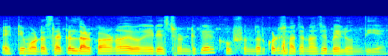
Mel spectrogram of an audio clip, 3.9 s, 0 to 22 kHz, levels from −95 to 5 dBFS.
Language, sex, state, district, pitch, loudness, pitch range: Bengali, male, West Bengal, Malda, 125 Hz, -23 LUFS, 120-135 Hz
